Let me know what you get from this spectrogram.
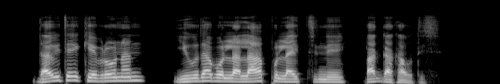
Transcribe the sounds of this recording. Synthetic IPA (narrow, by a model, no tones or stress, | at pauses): d̪ɐwɪt̪ɛkɛbɾo̞ːnɐn | jɪhʊd̪ɐbɔlːɐlaːpːʊlːɐjt͡sːɪnːɛb̥ɐɡːɐkɐwt̪ɪs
